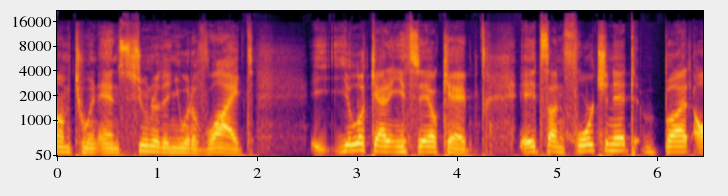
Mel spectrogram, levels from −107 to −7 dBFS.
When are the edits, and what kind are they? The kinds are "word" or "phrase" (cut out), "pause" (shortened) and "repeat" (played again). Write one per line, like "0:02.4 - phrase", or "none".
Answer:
none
